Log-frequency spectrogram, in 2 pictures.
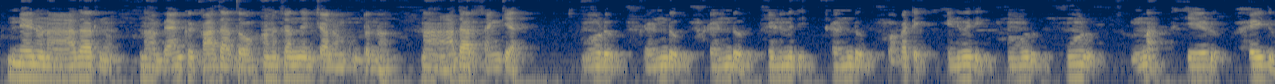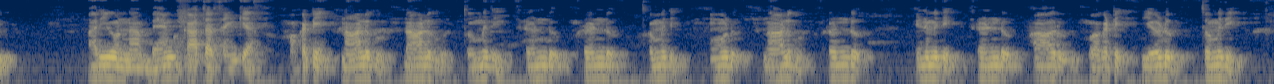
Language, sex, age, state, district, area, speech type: Telugu, male, 18-30, Andhra Pradesh, N T Rama Rao, rural, read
